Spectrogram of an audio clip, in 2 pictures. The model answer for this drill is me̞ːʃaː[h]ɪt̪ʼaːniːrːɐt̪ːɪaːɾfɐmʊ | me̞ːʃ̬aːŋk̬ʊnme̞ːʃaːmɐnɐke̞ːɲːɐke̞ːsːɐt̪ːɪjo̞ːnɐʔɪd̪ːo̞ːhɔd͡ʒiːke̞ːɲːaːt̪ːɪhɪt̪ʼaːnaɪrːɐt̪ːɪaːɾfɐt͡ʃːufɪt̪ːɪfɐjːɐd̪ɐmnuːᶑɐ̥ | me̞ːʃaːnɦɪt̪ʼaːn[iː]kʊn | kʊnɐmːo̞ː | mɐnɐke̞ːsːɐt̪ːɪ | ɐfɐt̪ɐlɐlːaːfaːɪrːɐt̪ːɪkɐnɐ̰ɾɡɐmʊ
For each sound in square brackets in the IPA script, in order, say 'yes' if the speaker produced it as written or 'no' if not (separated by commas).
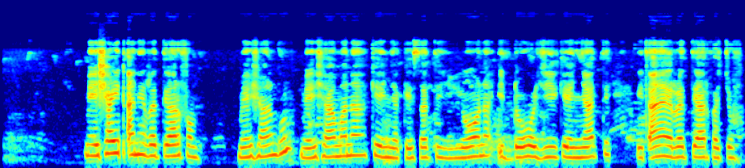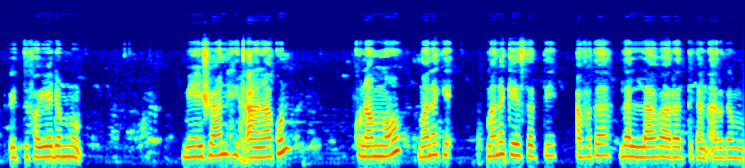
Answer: yes, no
